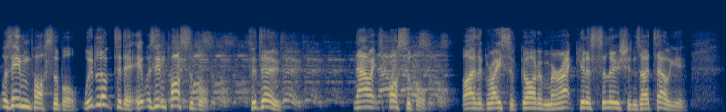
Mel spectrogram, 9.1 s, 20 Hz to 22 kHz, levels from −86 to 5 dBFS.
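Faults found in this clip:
Feedback echo between two devices, 1.9 to 5.74 s: second device in the room replays the far end into a live mic, outside its echo canceller's reach. Speech returns roughly every 300 ms, thinner and ringing, peaking about 12 dB below the talker.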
